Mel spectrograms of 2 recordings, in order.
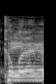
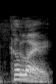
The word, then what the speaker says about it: Calais: Calais, Maine. Calais, Maine. – Calais.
